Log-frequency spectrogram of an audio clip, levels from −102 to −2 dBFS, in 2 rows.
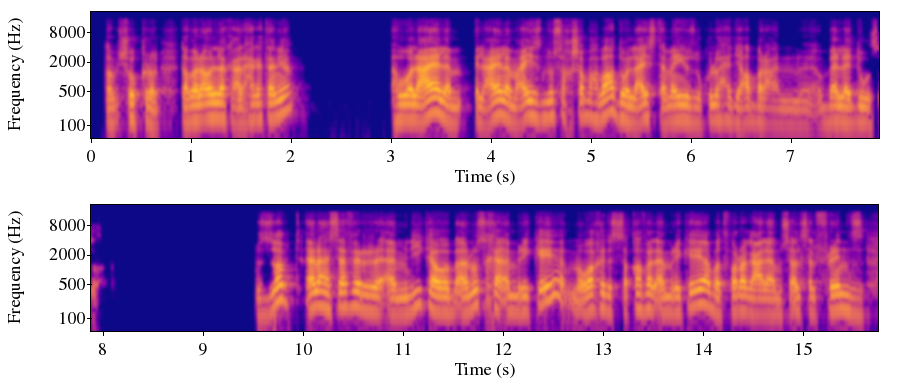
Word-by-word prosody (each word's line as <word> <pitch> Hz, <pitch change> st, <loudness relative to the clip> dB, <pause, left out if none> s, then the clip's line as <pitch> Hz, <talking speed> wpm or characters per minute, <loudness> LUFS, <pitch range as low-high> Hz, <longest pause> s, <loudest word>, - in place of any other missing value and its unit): طَب -, -, -6 dB
شكرًا، -, -, -3 dB, 0.2 s
طَب -, -, -1 dB
أنا 135 Hz, +1 st, +5 dB
أقول 150 Hz, +1 st, +6 dB
لك 145 Hz, -, +2 dB
على -, -, 0 dB
حاجة 140 Hz, +1 st, -3 dB
تانية، 165 Hz, +10 st, -1 dB, 1.0 s
هو 140 Hz, +1 st, +2 dB
العالم، 135 Hz, -1 st, +7 dB
العالم 150 Hz, +5 st, +3 dB
عايز 155 Hz, -1 st, 0 dB
نُسَخ 160 Hz, +1 st, -8 dB
شبه 155 Hz, -1 st, -4 dB
بعض؟ 185 Hz, +2 st, +3 dB
والَّا 125 Hz, -4 st, +1 dB
عايز 150 Hz, -, 0 dB
تَميُّز، 130 Hz, +1 st, -3 dB
وكُلّ 135 Hz, +4 st, -7 dB
واحد 130 Hz, -2 st, -8 dB
يعبّر 125 Hz, -, -4 dB
عن 110 Hz, -2 st, -14 dB
بلدُه 125 Hz, +1 st, -2 dB
وث 120 Hz, -, -9 dB, 1.7 s
بالضّبط، 225 Hz, -, -1 dB
أنا 180 Hz, +2 st, +5 dB
هاسافر 170 Hz, -5 st, 0 dB
أمريكا، 145 Hz, +10 st, -1 dB
وأبقى 140 Hz, -1 st, +2 dB
نسخة 190 Hz, +2 st, -1 dB
أمريكية، 145 Hz, -, -2 dB
واخد 160 Hz, +1 st, 0 dB
الثقافة 165 Hz, +2 st, -5 dB
الأمريكية، 165 Hz, +9 st, -1 dB
باتفرّج 145 Hz, -4 st, 0 dB
على 130 Hz, -1 st, +1 dB
مسلسل 140 Hz, +2 st, -6 dB
Friends، 150 Hz, -3 st, -3 dB
145 Hz, 150 wpm, -24 LUFS, 130-165 Hz, 1.7 s, العالم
